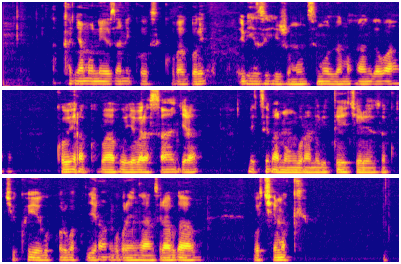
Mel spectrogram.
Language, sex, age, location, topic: Kinyarwanda, male, 18-24, Huye, government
